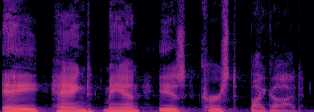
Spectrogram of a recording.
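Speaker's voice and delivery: slowly, each word weighed; slow reading. Shown as a demonstration. Preacher slowing down to read the key verse to the congregation. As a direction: lay out every word slowly. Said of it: "get ready, here it is".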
